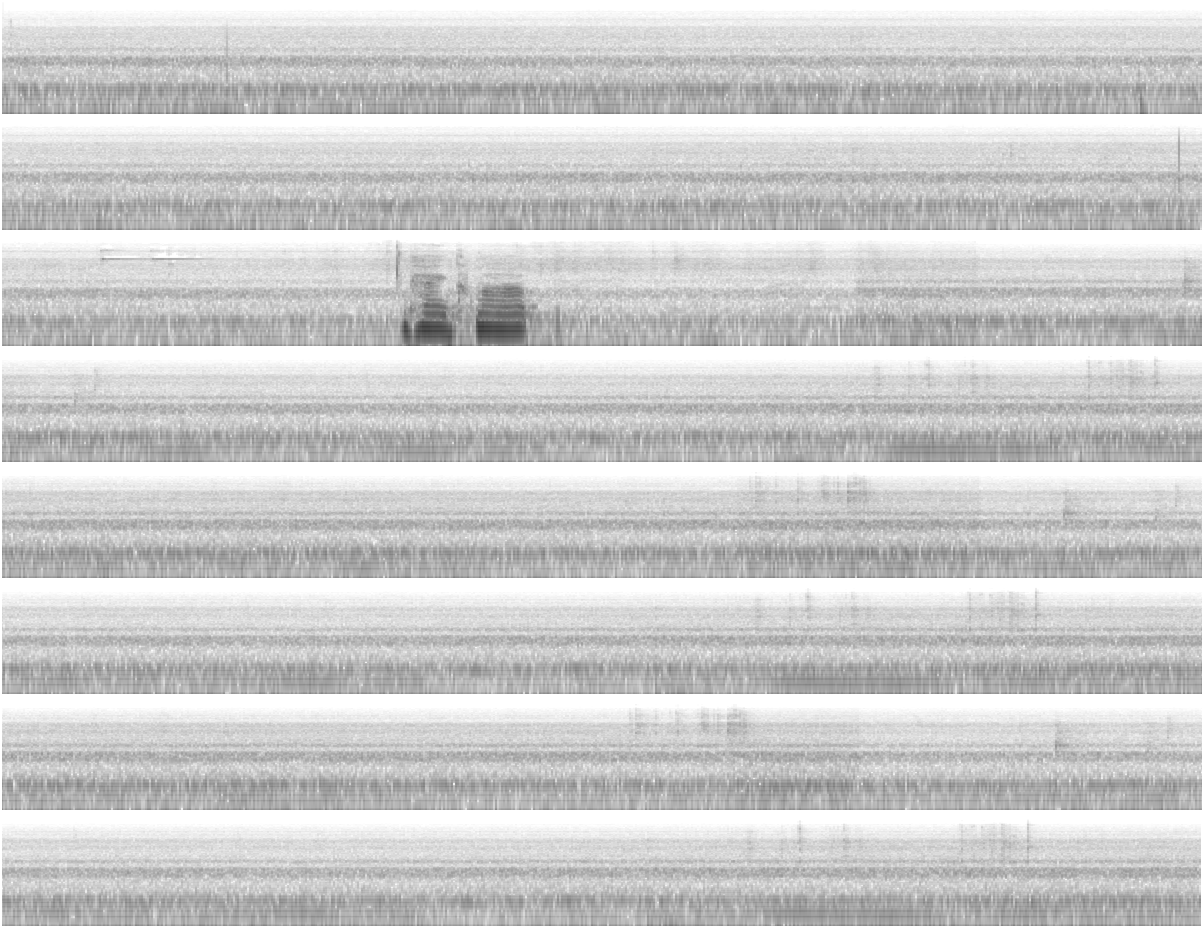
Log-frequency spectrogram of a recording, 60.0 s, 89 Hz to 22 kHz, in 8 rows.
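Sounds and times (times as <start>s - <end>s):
faint background hiss: 0.0s - 59.9s
dry leaves rustling: 18.1s - 21.1s.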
